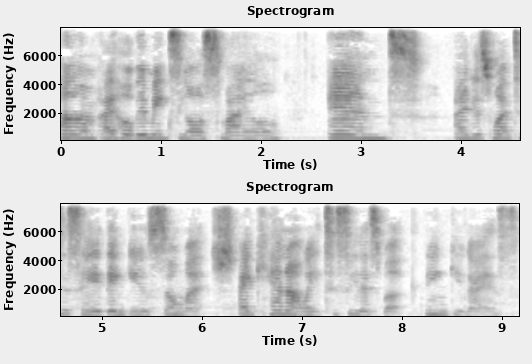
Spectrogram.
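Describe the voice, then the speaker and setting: A woman's high voice with an American accent, fairly slow and monotone, over light background noise. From US Southwest, small-town New Mexico. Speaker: children's book author. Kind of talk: personal appeal to supporters. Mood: warm, smiling, heartfelt. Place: home room.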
